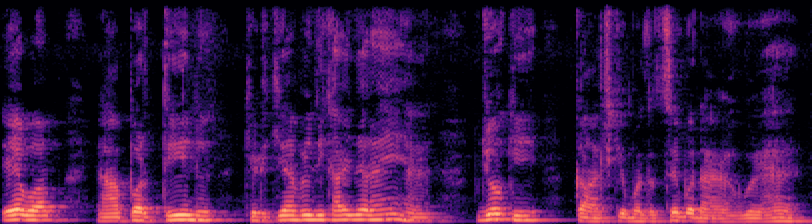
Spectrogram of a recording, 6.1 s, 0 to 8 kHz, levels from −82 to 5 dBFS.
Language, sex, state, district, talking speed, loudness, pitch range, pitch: Hindi, male, Jharkhand, Ranchi, 185 wpm, -16 LUFS, 125-165 Hz, 150 Hz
